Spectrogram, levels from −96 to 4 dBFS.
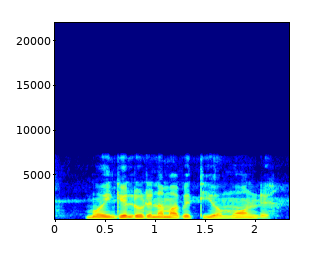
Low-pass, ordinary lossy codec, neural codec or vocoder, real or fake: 7.2 kHz; none; codec, 16 kHz, 4 kbps, FunCodec, trained on Chinese and English, 50 frames a second; fake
